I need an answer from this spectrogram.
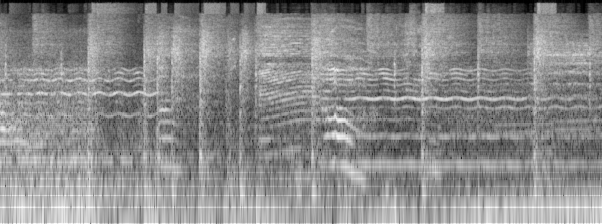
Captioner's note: breathing heavily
